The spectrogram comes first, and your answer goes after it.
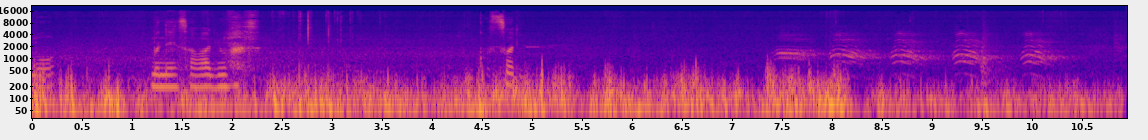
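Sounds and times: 
steady low rumble: 0:00.0 - 0:10.9
speech: 0:01.2 - 0:02.5, 0:04.7 - 0:05.1
crow cawing: 0:07.5 - 0:10.4.

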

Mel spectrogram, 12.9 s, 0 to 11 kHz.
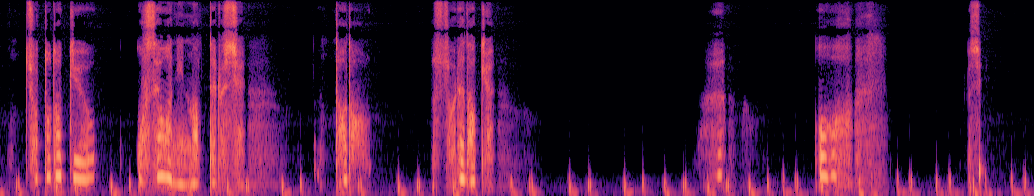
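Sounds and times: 
heartbeat thumping: 0:00.0 - 0:12.9
speech: 0:00.5 - 0:03.2, 0:04.2 - 0:04.6, 0:05.4 - 0:06.3, 0:10.2 - 0:11.0, 0:12.1 - 0:12.3
soft breathy rushes and a sharper exhale: 0:03.1 - 0:03.6, 0:06.2 - 0:06.6, 0:10.7 - 0:11.2.

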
